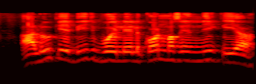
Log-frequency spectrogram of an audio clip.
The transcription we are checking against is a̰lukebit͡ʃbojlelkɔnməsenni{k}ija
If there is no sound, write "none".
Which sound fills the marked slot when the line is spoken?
k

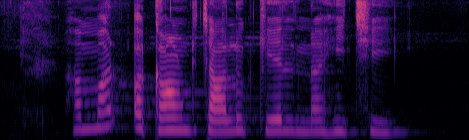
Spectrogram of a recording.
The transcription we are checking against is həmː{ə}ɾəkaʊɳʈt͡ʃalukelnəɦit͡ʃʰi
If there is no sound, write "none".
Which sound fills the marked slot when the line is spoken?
ə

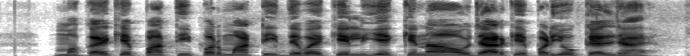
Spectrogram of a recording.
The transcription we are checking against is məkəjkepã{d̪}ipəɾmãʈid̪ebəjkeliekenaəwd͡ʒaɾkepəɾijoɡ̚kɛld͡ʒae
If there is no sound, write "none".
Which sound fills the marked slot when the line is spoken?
t̪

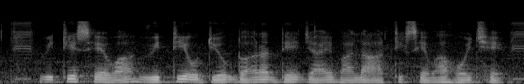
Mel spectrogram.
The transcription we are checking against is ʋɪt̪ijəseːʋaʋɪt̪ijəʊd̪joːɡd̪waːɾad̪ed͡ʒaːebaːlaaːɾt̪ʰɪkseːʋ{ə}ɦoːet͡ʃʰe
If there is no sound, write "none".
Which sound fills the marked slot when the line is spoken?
a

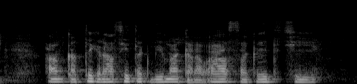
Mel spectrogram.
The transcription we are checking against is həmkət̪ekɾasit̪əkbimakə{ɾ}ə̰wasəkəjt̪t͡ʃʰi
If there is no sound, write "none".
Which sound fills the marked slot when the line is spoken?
ɾ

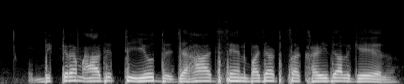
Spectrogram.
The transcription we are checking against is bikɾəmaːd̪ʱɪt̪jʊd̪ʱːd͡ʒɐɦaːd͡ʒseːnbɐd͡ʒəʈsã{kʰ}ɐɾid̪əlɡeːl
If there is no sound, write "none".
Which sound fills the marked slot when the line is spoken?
kʰ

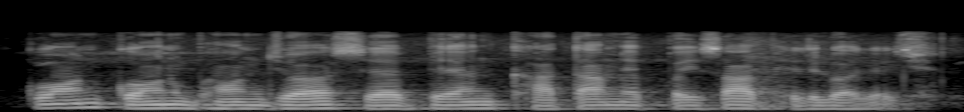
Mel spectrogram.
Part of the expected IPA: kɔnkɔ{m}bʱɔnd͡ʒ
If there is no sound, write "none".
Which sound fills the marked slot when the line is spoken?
n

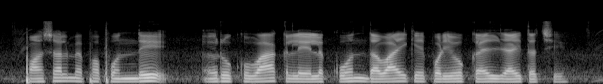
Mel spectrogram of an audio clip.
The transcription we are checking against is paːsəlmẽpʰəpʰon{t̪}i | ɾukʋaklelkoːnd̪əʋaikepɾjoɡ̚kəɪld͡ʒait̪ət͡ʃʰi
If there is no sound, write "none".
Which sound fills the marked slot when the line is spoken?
d̪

